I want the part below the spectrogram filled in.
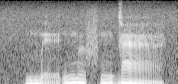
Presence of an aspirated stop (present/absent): absent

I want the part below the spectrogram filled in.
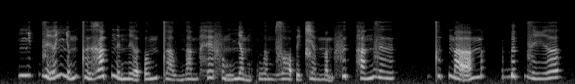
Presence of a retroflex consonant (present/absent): absent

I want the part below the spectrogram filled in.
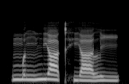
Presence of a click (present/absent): absent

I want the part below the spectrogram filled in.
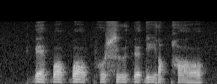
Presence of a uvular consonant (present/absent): present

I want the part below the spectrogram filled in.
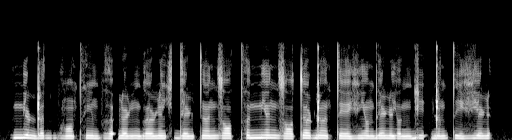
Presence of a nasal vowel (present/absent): present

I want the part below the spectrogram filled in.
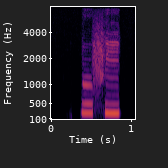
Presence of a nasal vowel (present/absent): present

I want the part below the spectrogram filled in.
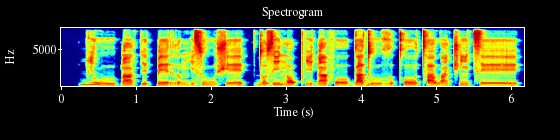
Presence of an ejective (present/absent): absent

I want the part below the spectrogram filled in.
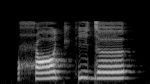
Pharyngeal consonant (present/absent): present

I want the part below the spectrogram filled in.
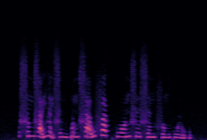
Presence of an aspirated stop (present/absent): absent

